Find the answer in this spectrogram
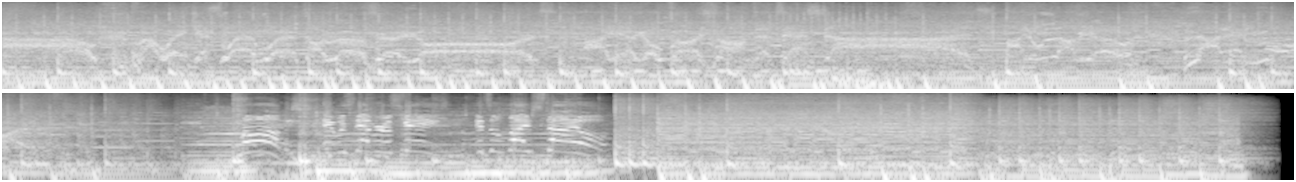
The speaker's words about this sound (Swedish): för nu kommer mitt vårskrik.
